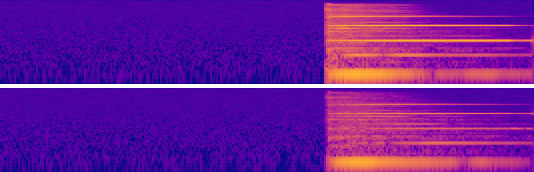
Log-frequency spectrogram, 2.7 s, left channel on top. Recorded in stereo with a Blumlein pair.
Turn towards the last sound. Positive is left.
turn(degrees=40)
